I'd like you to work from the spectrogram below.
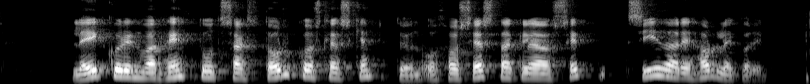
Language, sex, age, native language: Icelandic, male, 50-59, Icelandic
